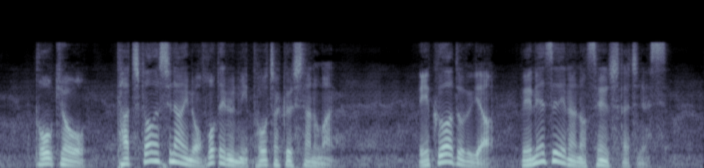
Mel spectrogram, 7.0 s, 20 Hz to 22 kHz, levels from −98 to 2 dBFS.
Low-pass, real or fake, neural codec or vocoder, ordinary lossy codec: none; fake; codec, 16 kHz, 1 kbps, FunCodec, trained on LibriTTS, 50 frames a second; none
